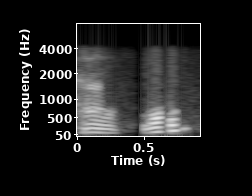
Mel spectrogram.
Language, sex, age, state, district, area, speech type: Hindi, male, 60+, Bihar, Muzaffarpur, rural, conversation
